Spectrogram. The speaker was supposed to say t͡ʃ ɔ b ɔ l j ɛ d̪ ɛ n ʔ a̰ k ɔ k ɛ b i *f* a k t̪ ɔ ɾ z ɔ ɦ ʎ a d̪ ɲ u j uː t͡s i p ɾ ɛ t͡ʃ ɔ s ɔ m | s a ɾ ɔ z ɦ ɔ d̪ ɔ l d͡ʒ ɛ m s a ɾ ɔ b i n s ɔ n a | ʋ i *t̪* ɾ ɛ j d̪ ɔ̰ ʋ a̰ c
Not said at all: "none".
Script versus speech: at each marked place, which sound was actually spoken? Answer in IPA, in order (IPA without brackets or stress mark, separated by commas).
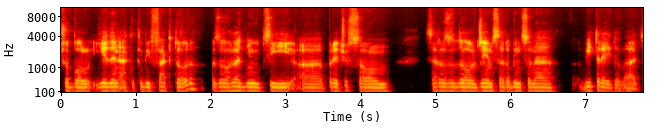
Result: f, t̪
